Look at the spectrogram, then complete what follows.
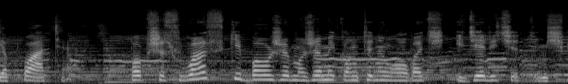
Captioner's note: speaking in Polish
